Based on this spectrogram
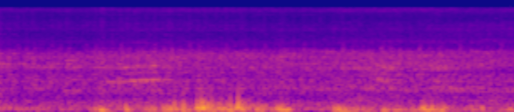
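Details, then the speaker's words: Toyota Kijang Super carburetted engine after carburetor reinstall and ignition timing adjustment: a low, slow idle with soft even thumps and a steady rumble, not shaking or dying; normal idle. "level the engine is level it doesn't shake the engine give this is normal"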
